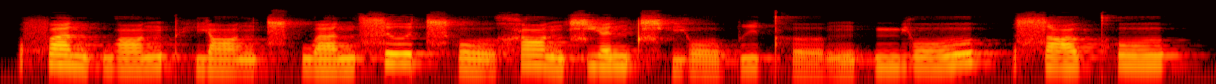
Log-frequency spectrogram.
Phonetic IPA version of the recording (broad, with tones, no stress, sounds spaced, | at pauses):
f a˥˩ n p w ɑ˧˥ ŋ pʰ j ɑ˨˩ ŋ t͡sʰ w a˧˥ n s ɹ̩˥ t͡sʰ o˨˩ ʊ̯ x ɑ˥˩ ŋ ɕ j ɛ˥ n t͡ɕʰ j o˨˩ ʊ̯ p i˥˩ t̪ʰ ɤ˨˩˦ ŋ | m j o˧˥ ʊ̯ | s ɑ˧˥ ʊ̯ kʰ o˥ ʊ̯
